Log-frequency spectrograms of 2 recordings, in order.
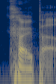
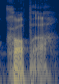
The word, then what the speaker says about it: COPPA: henceforth call Coppa or copper you can I reckon pronounce it any way you like but there I think they say it's Coppa was it copper I think it's copper yeah will be copper cuz double P if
